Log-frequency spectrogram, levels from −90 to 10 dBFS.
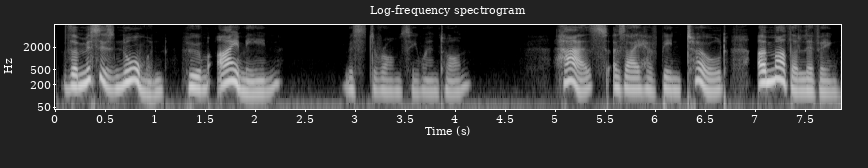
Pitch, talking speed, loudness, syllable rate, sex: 165 Hz, 145 wpm, -20 LUFS, 4.1 syllables/s, female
